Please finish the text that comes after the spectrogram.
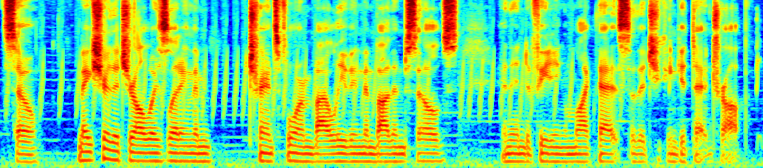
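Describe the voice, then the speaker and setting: A man with a lowish voice and plenty of vocal fry talks through a video game guide. His delivery is casual, matter-of-fact and fairly flat in pitch, offering practical advice as he goes. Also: normal speed, faint music behind. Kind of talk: casual walkthrough commentary with tips.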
